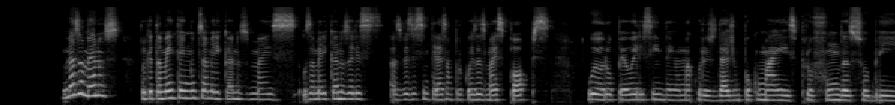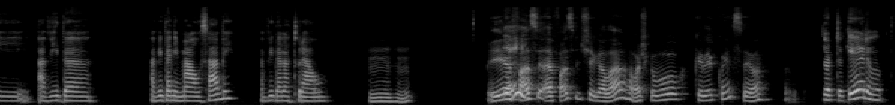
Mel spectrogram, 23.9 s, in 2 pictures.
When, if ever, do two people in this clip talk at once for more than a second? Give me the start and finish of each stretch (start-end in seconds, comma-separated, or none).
none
